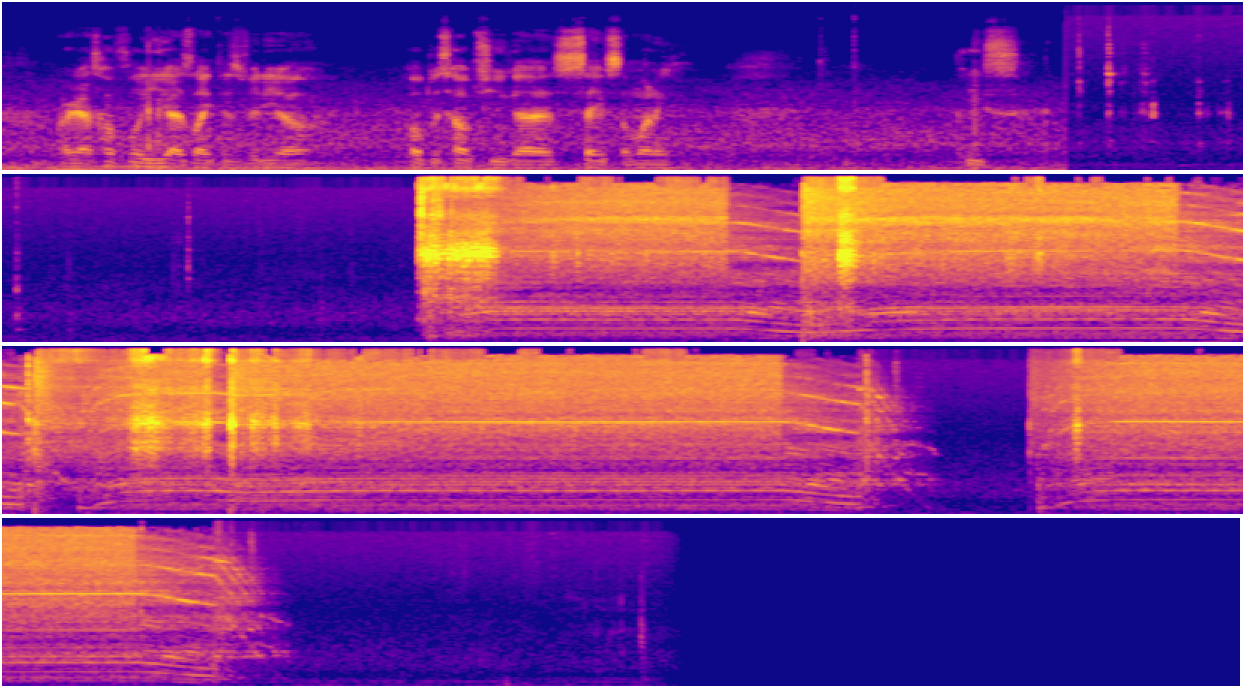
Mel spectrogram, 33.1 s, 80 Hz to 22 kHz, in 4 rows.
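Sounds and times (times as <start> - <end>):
pressure washer running: 11.0 - 22.7, 23.4 - 26.7.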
